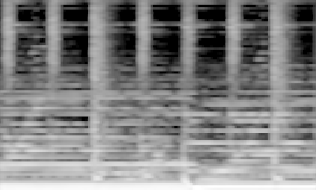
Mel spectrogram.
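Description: Instrumental hip-hop background music with a steady beat of about two strokes a second over held bass notes; the bass changes note a little past halfway.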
